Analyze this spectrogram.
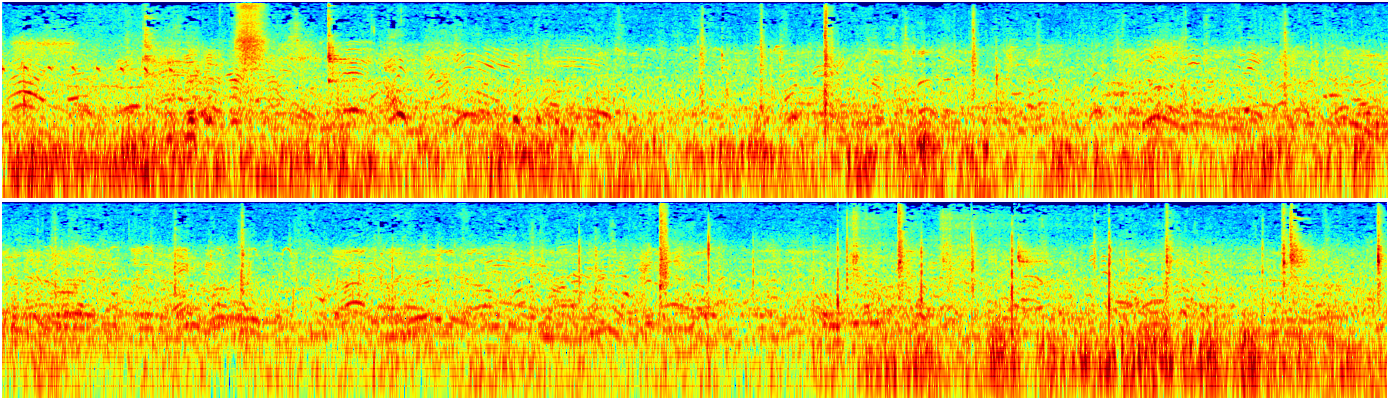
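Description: Players call and shout to each other across an open field in the distance.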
